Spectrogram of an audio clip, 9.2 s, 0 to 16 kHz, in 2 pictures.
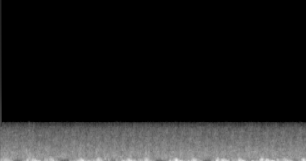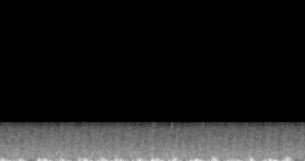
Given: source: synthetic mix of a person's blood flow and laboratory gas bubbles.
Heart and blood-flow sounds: Doppler ultrasound of blood flow; precordium
0.01-0.21 s: bubbles
0.37-0.55 s: bubbles
1.41-1.46 s: bubbles
1.54-1.92 s: bubbles
5.42-5.54 s: bubbles
5.73-6.00 s: bubbles
6.81-6.95 s: bubbles
6.99-7.21 s: bubbles
From the record:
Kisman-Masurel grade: 221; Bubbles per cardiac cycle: several, 3 to 8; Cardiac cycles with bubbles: 10 to 50%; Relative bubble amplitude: barely perceptible (0.100 to 0.250); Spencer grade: 2 (many but less than half of the cardiac periods contain bubble signals, singularly or in groups); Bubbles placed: anywhere in the cardiac cycle

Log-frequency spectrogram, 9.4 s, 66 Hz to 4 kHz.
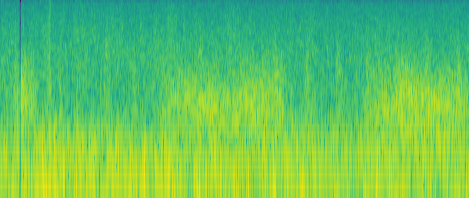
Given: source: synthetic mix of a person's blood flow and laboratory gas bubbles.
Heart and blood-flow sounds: Doppler ultrasound of blood flow; subclavian vein
1.75-2.25 s: bubbles
From the record:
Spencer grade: 1 (occasional bubble signal discernible with the cardiac motion signal, with majority of cardiac periods free of bubbles); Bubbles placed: anywhere in the cardiac cycle

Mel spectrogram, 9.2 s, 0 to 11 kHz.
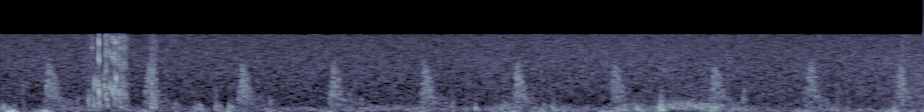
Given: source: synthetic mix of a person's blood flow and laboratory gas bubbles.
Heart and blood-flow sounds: Doppler ultrasound of blood flow; subclavian vein
0.86-1.30 s: bubbles
1.48-1.59 s: bubbles
From the record:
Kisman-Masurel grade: 221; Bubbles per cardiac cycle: several, 3 to 8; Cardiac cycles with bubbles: 10 to 50%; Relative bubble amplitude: barely perceptible (0.100 to 0.250); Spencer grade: 2 (many but less than half of the cardiac periods contain bubble signals, singularly or in groups); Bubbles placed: anywhere in the cardiac cycle

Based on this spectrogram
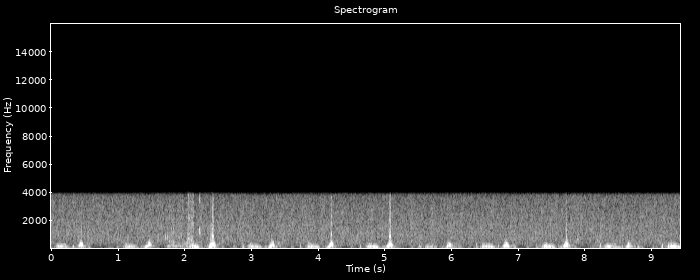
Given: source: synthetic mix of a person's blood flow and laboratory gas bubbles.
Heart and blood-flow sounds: Doppler ultrasound of blood flow; precordium
1.68-2.27 s: bubbles
From the record:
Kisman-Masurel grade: 211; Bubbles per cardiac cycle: several, 3 to 8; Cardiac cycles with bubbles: 1 to 10%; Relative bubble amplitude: barely perceptible (0.100 to 0.250); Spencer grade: 1 (occasional bubble signal discernible with the cardiac motion signal, with majority of cardiac periods free of bubbles); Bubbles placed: only in the low amplitude regions of the cardiac cycle

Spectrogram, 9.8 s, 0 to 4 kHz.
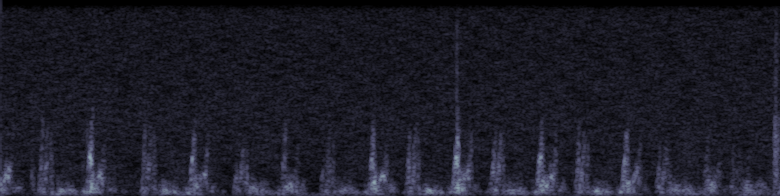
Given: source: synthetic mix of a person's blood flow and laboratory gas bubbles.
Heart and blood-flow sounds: Doppler ultrasound of blood flow; precordium
9.65-9.76 s: bubbles
From the record:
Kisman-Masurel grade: 212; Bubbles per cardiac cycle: several, 3 to 8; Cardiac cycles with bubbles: 1 to 10%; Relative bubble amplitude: moderate (0.250 to 0.450); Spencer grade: 1 (occasional bubble signal discernible with the cardiac motion signal, with majority of cardiac periods free of bubbles); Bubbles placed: only in the low amplitude regions of the cardiac cycle

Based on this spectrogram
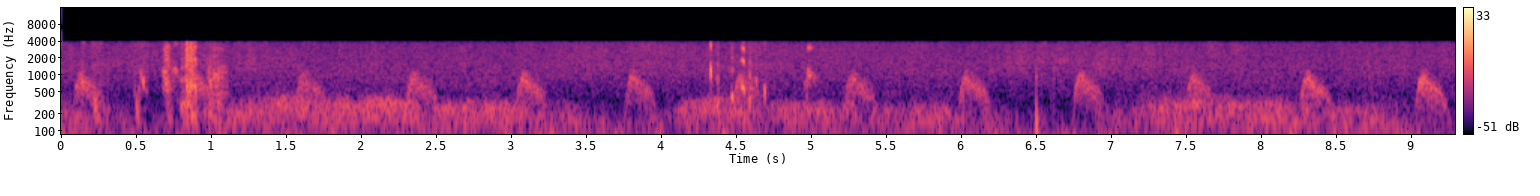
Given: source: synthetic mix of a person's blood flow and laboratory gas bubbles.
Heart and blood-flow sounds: Doppler ultrasound of blood flow; subclavian vein
0.12-0.30 s: bubbles
0.48-0.59 s: bubbles
0.66-1.14 s: bubbles
4.29-4.73 s: bubbles
4.95-5.05 s: bubbles
From the record:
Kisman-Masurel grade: 222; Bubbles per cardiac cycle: several, 3 to 8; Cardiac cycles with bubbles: 10 to 50%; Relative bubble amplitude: moderate (0.250 to 0.450); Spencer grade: 2 (many but less than half of the cardiac periods contain bubble signals, singularly or in groups); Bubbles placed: anywhere in the cardiac cycle

